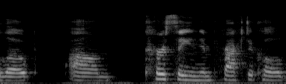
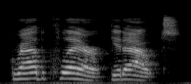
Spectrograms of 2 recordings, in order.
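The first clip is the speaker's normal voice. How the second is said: raised, loud command; urgent order; 3 semitones higher, 8 dB louder, much slower than usual. Acted. Adelaide answering Jacques during the escape, loud urgent order.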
